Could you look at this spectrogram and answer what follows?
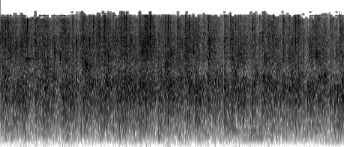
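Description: Large seated audience applauding steadily.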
